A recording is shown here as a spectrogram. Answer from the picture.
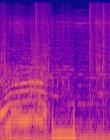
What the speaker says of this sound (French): une vache ici.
